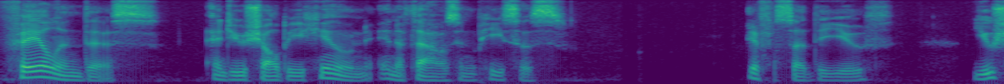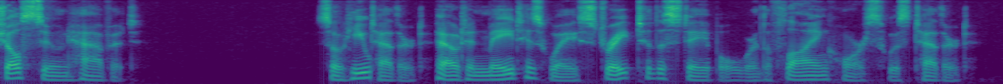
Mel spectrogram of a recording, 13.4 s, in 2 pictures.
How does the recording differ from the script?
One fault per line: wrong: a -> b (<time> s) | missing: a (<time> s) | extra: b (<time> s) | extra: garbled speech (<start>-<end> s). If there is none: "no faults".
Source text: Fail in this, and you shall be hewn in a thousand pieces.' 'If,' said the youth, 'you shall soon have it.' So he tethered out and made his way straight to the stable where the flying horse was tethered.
no faults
